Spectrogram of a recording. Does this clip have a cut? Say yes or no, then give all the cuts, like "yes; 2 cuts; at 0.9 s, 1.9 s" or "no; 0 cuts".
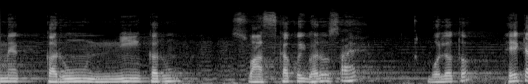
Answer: no; 0 cuts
